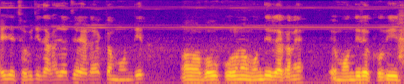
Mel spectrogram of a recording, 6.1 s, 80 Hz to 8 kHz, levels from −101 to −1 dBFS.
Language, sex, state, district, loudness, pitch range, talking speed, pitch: Bengali, male, West Bengal, Kolkata, -17 LUFS, 120-130 Hz, 170 wpm, 125 Hz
